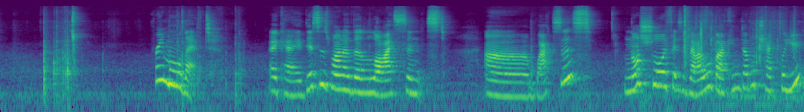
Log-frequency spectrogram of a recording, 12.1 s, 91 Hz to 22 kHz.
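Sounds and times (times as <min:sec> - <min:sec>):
plastic packaging clicks and rustles: 0:00.6 - 0:01.3, 0:10.1 - 0:12.0.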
